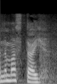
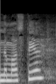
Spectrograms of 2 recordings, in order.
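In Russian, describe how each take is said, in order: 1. Слово заканчивается гласным звуком 'eye'. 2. Слово заканчивается гласным звуком 'eh'. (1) "а намастай" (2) "Не намасте и в конце"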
